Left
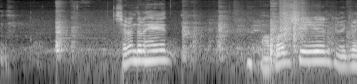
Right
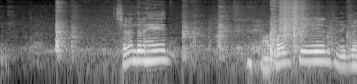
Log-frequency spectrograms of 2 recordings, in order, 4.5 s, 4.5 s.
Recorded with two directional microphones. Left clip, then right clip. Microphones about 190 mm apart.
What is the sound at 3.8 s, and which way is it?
Speech, 5° right (ahead or behind).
